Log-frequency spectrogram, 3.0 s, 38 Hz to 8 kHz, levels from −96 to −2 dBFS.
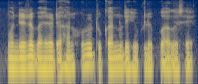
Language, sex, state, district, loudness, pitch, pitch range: Assamese, male, Assam, Kamrup Metropolitan, -20 LUFS, 105 Hz, 100-115 Hz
